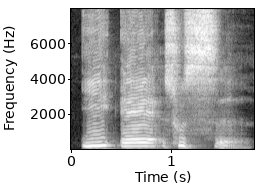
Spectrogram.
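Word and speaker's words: Ἰησοῦς: 발음 한번 해볼까요? 이에수스, 이에수, 이에순 그렇게 읽어야 돼.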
